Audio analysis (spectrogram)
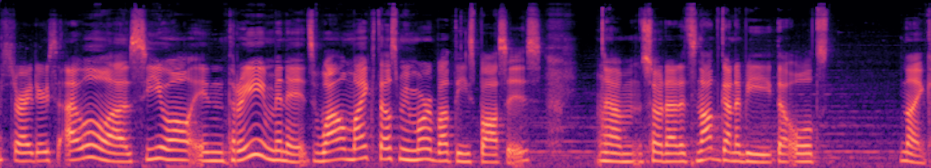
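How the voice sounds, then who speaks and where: A woman's voice: medium pitch, fairly bright tone. Playful woman streamer. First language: Dutch. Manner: chatty, playful, greets chat. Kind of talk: live gameplay commentary.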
